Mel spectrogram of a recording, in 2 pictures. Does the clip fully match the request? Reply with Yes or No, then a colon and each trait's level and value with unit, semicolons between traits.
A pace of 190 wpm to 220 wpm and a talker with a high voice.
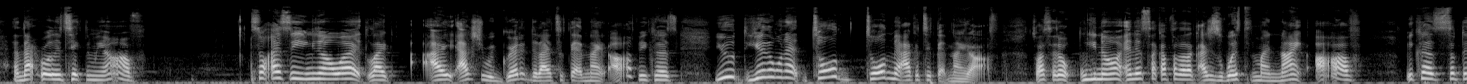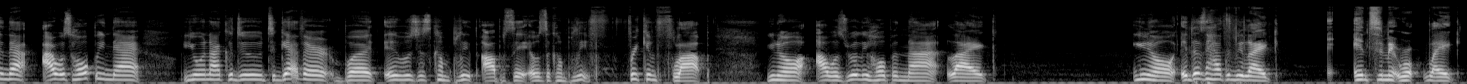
Yes: average, 200 wpm; high, 210 Hz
